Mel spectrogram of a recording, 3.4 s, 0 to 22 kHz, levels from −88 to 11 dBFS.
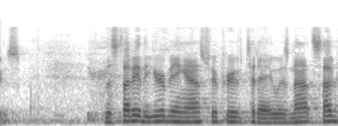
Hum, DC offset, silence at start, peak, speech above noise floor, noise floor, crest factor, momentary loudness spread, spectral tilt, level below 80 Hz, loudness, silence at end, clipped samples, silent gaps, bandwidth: none; under 0.1%; 0 s; -10 dBFS; 23 dB; -48 dBFS; 16 dB; 18 LU; -7 dB/octave; -72 dBFS; -25 LUFS; 0 s; under 0.1%; none; 9.2 kHz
